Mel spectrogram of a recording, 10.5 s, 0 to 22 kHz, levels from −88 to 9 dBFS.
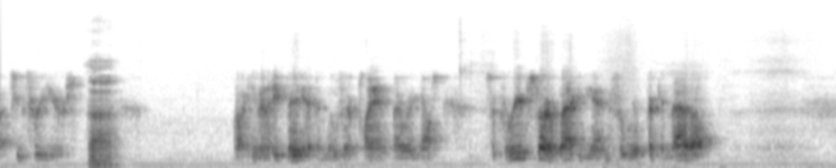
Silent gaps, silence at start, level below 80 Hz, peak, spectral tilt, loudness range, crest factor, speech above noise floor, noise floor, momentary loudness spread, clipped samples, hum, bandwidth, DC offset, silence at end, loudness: none; 0 s; -64 dBFS; -6 dBFS; -6.5 dB/octave; 8 LU; 22 dB; 34 dB; -59 dBFS; 17 LU; under 0.1%; none; 8.6 kHz; under 0.1%; 1.5 s; -26 LUFS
